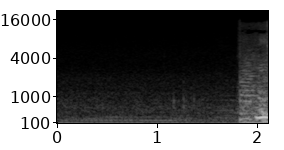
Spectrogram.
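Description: Faint, steady low hum with no clear events. Just before the end it cuts to louder room sound as a woman starts to speak.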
